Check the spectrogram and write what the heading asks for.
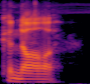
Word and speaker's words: Kanawha: Kanawha.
